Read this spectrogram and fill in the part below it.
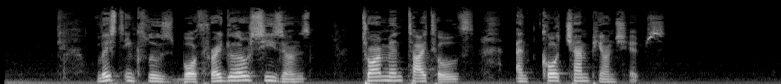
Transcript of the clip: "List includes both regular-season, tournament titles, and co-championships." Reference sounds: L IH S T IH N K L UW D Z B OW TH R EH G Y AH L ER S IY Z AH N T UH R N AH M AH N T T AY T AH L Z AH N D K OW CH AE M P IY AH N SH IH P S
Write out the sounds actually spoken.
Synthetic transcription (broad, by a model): L IH S T IH N K L UW D Z B OW TH R EH G Y L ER S IY Z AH N T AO R M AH N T T AY T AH L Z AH N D K OW CH AE M P IY AH N SH IH P S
